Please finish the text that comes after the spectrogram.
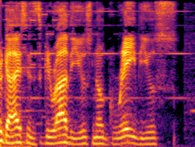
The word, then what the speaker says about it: Gradius: job yeah Darius sorry Darius what with this mispronunciation of things remember guys in ski radius no Gradius now here professor Chilean retro gamer teaching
